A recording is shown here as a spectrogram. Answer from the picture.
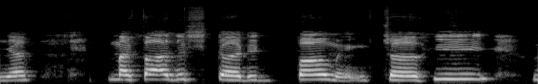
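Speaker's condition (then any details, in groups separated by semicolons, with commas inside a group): Cerebral palsy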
